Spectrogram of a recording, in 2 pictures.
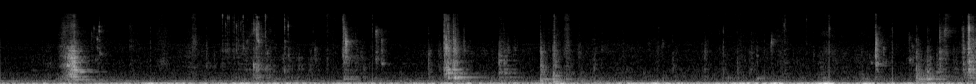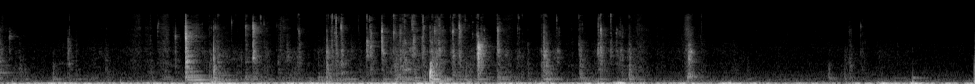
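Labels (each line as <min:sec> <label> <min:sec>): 0:00.0 Continuous sound of water droplets sloshing in a near-empty water jug. 0:19.5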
